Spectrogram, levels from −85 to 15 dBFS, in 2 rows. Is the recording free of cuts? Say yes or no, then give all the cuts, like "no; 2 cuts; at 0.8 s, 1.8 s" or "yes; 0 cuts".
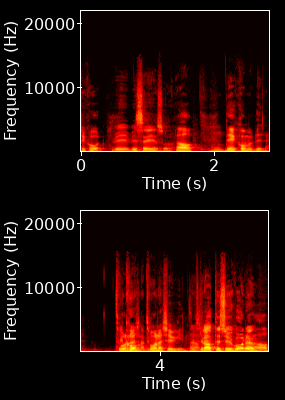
yes; 0 cuts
